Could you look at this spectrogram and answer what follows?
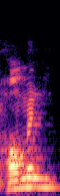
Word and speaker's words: Homan: The new border czar, Mister how do you pronounce his name? Homan.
